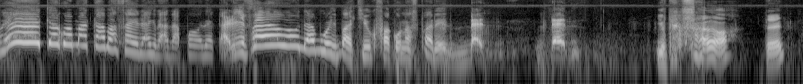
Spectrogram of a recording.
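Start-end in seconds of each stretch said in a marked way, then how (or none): 0.0-2.5 put-on furious old man shout, higher. Retelling a night when an old man ran with a machete: retelling an old man's yelling. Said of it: "ele gritava".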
